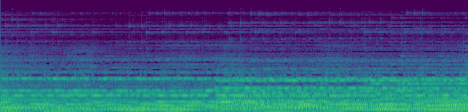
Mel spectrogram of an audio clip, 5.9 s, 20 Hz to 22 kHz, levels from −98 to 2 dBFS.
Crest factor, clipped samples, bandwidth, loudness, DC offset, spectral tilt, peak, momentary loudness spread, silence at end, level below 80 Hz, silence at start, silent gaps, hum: 12 dB; under 0.1%; 13.5 kHz; -28 LUFS; under 0.1%; -9.5 dB/octave; -14 dBFS; 4 LU; 0 s; -40 dBFS; 0 s; none; none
